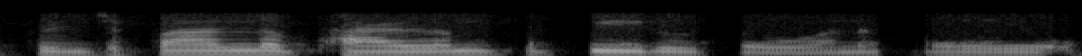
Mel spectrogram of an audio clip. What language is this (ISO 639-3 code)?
mni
